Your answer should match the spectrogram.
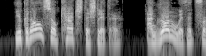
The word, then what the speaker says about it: sliotar: this ball called a sliotar, that's s l i o t a r. So, it's not spelled the way it's pronounced.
